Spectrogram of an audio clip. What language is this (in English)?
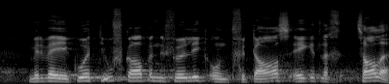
Swiss German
